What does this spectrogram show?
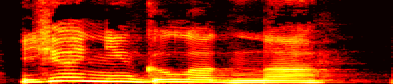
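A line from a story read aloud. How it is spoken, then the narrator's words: Sad. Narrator (Russian): печально проговорила Дэнни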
